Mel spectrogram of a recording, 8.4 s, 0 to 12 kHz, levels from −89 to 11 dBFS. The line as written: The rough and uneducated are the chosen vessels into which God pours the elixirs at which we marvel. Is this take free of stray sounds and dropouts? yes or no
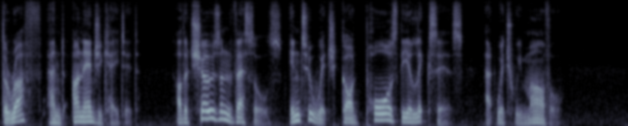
yes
